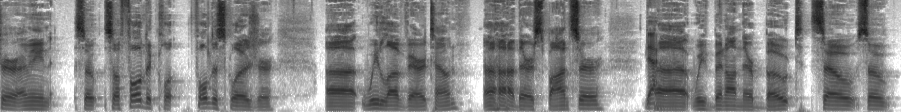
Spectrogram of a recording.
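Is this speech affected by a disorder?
No.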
